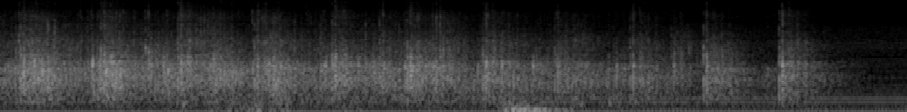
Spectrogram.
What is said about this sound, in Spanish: Denle un aplauso al Señor, ¿verdad?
